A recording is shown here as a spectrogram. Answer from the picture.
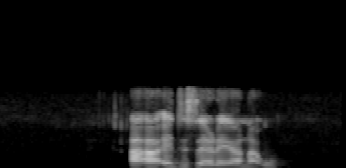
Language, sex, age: Venda, female, 21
